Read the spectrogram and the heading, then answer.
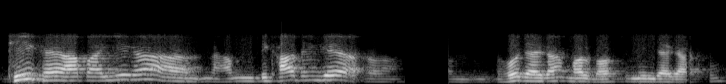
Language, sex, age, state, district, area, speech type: Hindi, male, 30-45, Uttar Pradesh, Ghazipur, rural, conversation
